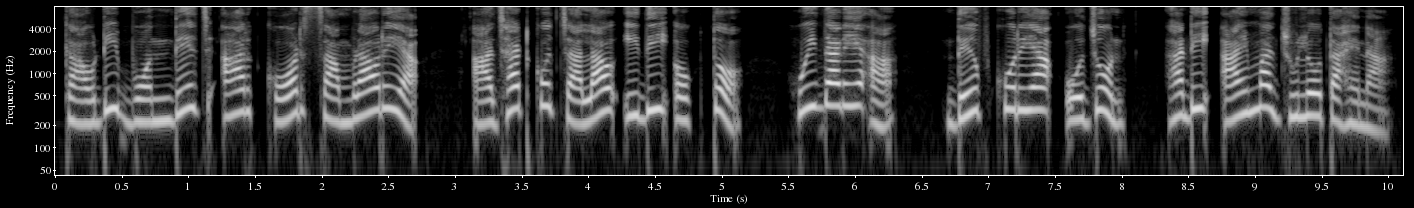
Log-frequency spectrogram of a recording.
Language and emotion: Santali, fearful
